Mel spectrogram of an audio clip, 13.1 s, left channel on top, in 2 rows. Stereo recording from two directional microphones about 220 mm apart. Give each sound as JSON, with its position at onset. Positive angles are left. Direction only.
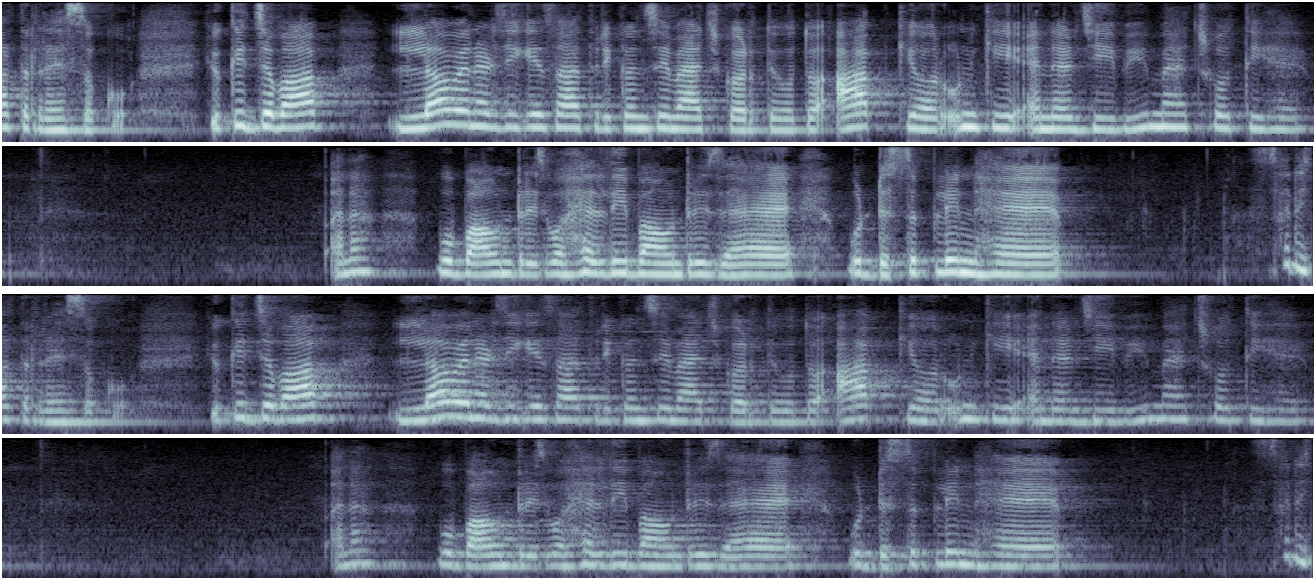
{"t": 0.0, "sound": "a woman's voice", "side_deg": 40}
{"t": 8.1, "sound": "a woman's voice", "side_deg": 35}
{"t": 13.0, "sound": "a woman's voice", "side_deg": 40}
